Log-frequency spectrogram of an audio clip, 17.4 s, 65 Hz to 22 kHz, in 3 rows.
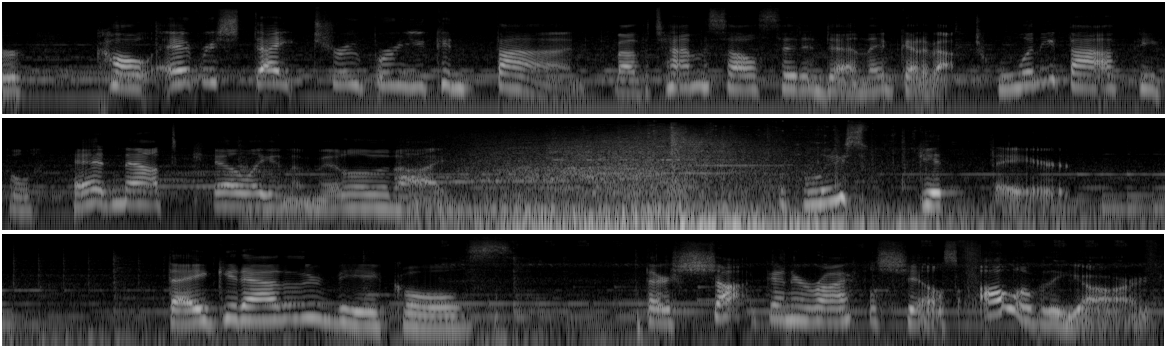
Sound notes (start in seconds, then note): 8.8 police sirens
